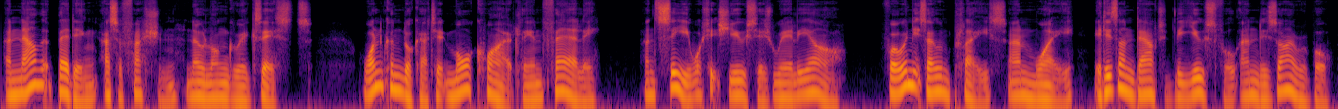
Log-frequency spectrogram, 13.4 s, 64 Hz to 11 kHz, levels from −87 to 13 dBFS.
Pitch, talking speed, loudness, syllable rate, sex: 120 Hz, 175 wpm, -20 LUFS, 4.9 syllables/s, male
